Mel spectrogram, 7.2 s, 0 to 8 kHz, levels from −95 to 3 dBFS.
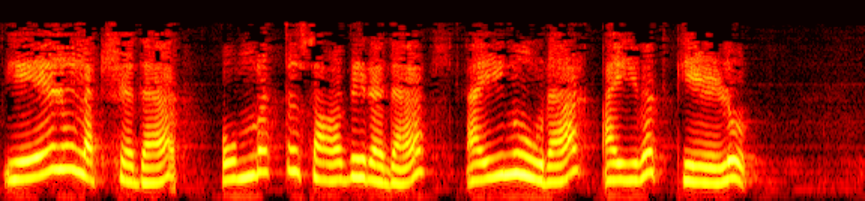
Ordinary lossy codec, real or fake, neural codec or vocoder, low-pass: MP3, 24 kbps; fake; codec, 24 kHz, 1 kbps, SNAC; 7.2 kHz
